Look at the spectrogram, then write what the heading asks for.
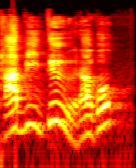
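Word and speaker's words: דוד: 달렛, 바브, 달렛은 영어로 하면 DBD예요. 히브리어로는 다비드라고 발음합니다.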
